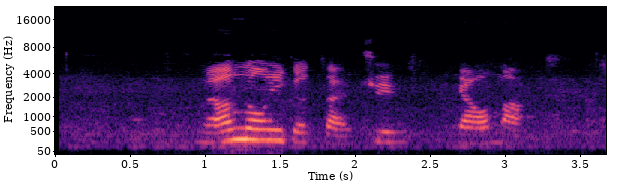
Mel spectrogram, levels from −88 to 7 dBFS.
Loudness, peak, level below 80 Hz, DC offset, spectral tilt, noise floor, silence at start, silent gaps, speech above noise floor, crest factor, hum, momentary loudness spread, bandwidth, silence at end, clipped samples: -21 LUFS; -4 dBFS; -72 dBFS; under 0.1%; -5 dB/octave; -51 dBFS; 0.95 s; none; 31 dB; 18 dB; none; 16 LU; 7.4 kHz; 0.55 s; under 0.1%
